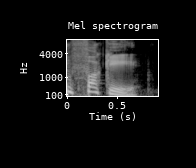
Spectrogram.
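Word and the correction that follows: Fuki: I realize it's probably Fooky. – Fooky.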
